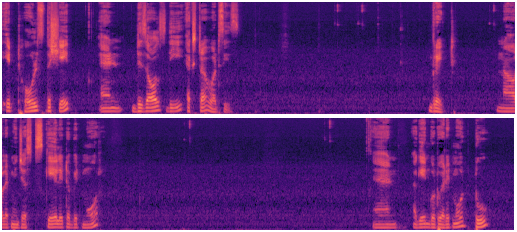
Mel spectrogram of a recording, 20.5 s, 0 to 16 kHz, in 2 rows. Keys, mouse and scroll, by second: 5.1 1, 6.4 Tab, 7.1 click, 8.1-9.8 alt+middle drag, 9.8 click, 11.3 s, 15.8 s, 18.3 Tab.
